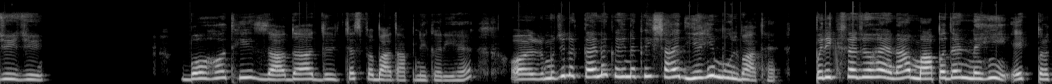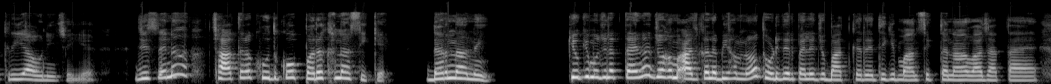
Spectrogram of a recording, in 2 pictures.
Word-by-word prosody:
जी, 250 Hz, 0 st, -3 dB
जी। 215 Hz, -1 st, -7 dB, 1.4 s
बहुत 280 Hz, +4 st, -2 dB
ही 320 Hz, +1 st, +1 dB
ज़्यादा 240 Hz, 0 st, -2 dB
दिलचस्प 240 Hz, +3 st, -7 dB
बात 205 Hz, -1 st, -5 dB
आपने 200 Hz, +1 st, -9 dB
करी 190 Hz, -1 st, -8 dB
है 195 Hz, +10 st, -8 dB, 0.5 s
और 245 Hz, 0 st, -2 dB
मुझे 285 Hz, +8 st, +1 dB
लगता 390 Hz, -4 st, 0 dB
है 350 Hz, -, +5 dB
ना 445 Hz, -, +1 dB
कहीं 360 Hz, -1 st, +1 dB
न 370 Hz, -, +1 dB
कहीं 380 Hz, 0 st, +1 dB
शायद 355 Hz, -3 st, 0 dB
यही 315 Hz, +7 st, +5 dB
मूल 315 Hz, -7 st, +3 dB
बात 225 Hz, -5 st, -4 dB
है, 170 Hz, 0 st, -13 dB, 0.4 s
परीक्षा 330 Hz, +3 st, +2 dB
जो 335 Hz, -, +4 dB
है 320 Hz, -4 st, +4 dB
ना 285 Hz, +4 st, +1 dB
मापदंड 295 Hz, +2 st, +3 dB
नहीं, 270 Hz, -2 st, +1 dB
एक 245 Hz, +2 st, -4 dB
प्रक्रिया 235 Hz, 0 st, -2 dB
होनी 195 Hz, -3 st, -4 dB
चाहिए 185 Hz, +3 st, -13 dB, 0.4 s
जिससे 280 Hz, +3 st, 0 dB
ना 430 Hz, +4 st, 0 dB, 0.3 s
छात्र 265 Hz, +3 st, +3 dB
खुद 295 Hz, -2 st, +2 dB
को 310 Hz, -, +5 dB
परखना 290 Hz, +1 st, +3 dB
सीखे, 215 Hz, -6 st, -8 dB, 0.4 s
डरना 275 Hz, +3 st, +4 dB
नहीं। 225 Hz, -7 st, -1 dB, 0.8 s
क्योंकि 330 Hz, +1 st, +5 dB
मुझे 325 Hz, -2 st, +3 dB
लगता 320 Hz, -1 st, +2 dB
है 310 Hz, -, +5 dB
ना 415 Hz, -, +1 dB
जो 345 Hz, -, +4 dB
हम 330 Hz, -1 st, +5 dB
आजकल 255 Hz, +2 st, +4 dB
अभी 270 Hz, 0 st, +4 dB
हम 270 Hz, -1 st, -3 dB
ना 280 Hz, +9 st, +1 dB
थोड़ी 260 Hz, -3 st, +2 dB
देर 255 Hz, 0 st, +2 dB
पहले 245 Hz, 0 st, +1 dB
जो 245 Hz, +1 st, -3 dB
बात 210 Hz, -1 st, -2 dB
कर 225 Hz, -2 st, -5 dB
रहे 220 Hz, -, -2 dB
थे 240 Hz, -, -2 dB
कि 235 Hz, -, -3 dB
मानसिक 205 Hz, +3 st, -6 dB
तनाव 205 Hz, -1 st, -1 dB
आ 200 Hz, -, 0 dB
जाता 195 Hz, 0 st, -6 dB
है 190 Hz, 0 st, -5 dB
260 Hz, 190 wpm, -18 LUFS, 225-310 Hz, 1.4 s, है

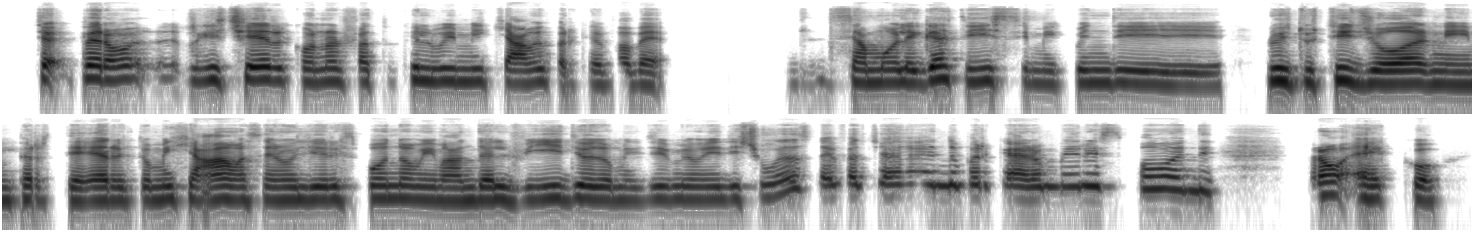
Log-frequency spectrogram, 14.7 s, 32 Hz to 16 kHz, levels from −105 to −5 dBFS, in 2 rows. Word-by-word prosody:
cioè -, -, +2 dB
però 230 Hz, -1 st, +6 dB
l 240 Hz, 0 st, -14 dB
ricerco, 210 Hz, 0 st, +3 dB
no, 195 Hz, +1 st, -1 dB
il 200 Hz, -, -2 dB
fatto 195 Hz, -1 st, -7 dB
che 215 Hz, -, 0 dB
lui 205 Hz, 0 st, 0 dB
mi 195 Hz, 0 st, -4 dB
chiami, 180 Hz, 0 st, +2 dB
perché 175 Hz, -1 st, -8 dB
vabbè, 175 Hz, -3 st, -4 dB, 0.6 s
mhmm, 175 Hz, +4 st, -27 dB
siamo 185 Hz, 0 st, -1 dB
legatissimi, 195 Hz, -2 st, 0 dB
quindi 175 Hz, -4 st, -3 dB, 0.2 s
lui 205 Hz, -1 st, +6 dB
tutti 185 Hz, +2 st, 0 dB
i 205 Hz, -, +5 dB
giorni 175 Hz, -1 st, +4 dB
imperterrito 170 Hz, 0 st, 0 dB
mi 180 Hz, +1 st, 0 dB
chiama, 180 Hz, 0 st, +5 dB
se 175 Hz, 0 st, -5 dB
non 175 Hz, -, -1 dB
gli 175 Hz, 0 st, 0 dB
rispondo 185 Hz, +1 st, -2 dB
mi 180 Hz, -1 st, -2 dB
manda 165 Hz, +1 st, 0 dB
il 175 Hz, +1 st, +1 dB
video 180 Hz, +2 st, 0 dB
do 175 Hz, -1 st, 0 dB
mi 170 Hz, -1 st, -8 dB
di 180 Hz, +2 st, -4 dB
dove 180 Hz, 0 st, -5 dB
mi 175 Hz, 0 st, -3 dB
dice: 180 Hz, +1 st, -7 dB
"Cosa 245 Hz, +9 st, -2 dB
stai 190 Hz, -, -5 dB
facendo, 390 Hz, -, -4 dB
perché 360 Hz, -, -1 dB
non 265 Hz, -, -1 dB
mi 355 Hz, 0 st, -5 dB
rispondi?" 315 Hz, -6 st, -2 dB, 0.4 s
Però 225 Hz, +1 st, +4 dB
ecco, 180 Hz, -2 st, -1 dB
185 Hz, 190 wpm, -23 LUFS, 175-205 Hz, 0.6 s, però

